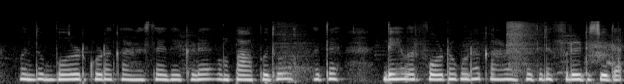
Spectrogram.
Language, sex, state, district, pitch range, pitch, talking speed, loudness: Kannada, female, Karnataka, Belgaum, 225-235 Hz, 230 Hz, 145 wpm, -16 LUFS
